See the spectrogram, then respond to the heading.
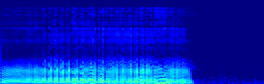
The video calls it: Stuart the Cavalier King Charles Spaniel Snoring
